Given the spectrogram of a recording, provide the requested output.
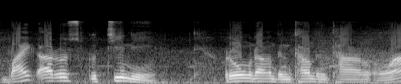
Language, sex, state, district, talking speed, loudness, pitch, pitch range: Garo, male, Meghalaya, South Garo Hills, 120 wpm, -12 LUFS, 120 Hz, 105-140 Hz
